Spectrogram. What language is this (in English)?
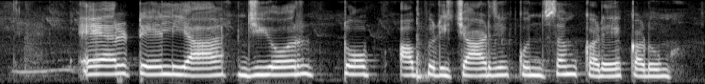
Magahi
